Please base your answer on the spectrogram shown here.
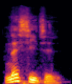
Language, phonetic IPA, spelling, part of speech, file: Russian, [nɐˈsʲitʲɪlʲ], носитель, noun, Ru-носитель.ogg
- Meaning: carrier, bearer, holder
